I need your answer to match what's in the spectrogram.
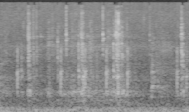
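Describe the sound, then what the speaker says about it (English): Domestic sewing machine stitching forward through fabric for a dog bandana, a quick steady mechanical clatter of needle strokes, close and alone. "I'm going to sew forward a few stitches"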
